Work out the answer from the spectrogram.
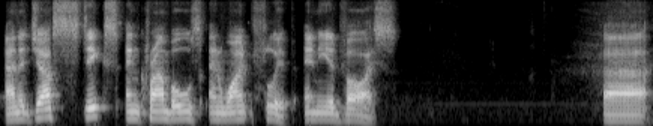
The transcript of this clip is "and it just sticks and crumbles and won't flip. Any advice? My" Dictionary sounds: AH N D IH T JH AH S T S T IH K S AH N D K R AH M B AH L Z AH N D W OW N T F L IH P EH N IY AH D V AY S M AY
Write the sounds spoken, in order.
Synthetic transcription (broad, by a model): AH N IH T JH AH S T S T IH K S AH N K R AH M B L Z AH N W OW N T F L IH P EH N IY AH D V AY S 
